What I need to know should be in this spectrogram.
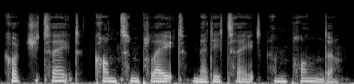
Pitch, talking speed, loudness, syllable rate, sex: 135 Hz, 85 wpm, -19 LUFS, 4.4 syllables/s, male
